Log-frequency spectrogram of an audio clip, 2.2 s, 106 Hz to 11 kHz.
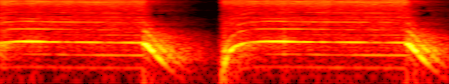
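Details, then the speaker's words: Air grinder on a 7.5 CFM compressor with the cheap AR-2000 regulator bypassed, air hooked up directly: two bursts of a high, steady whine that sweep down on release. It spins at full speed, maybe 50% faster than through the regulator. "can hear the difference it's obviously spending a lot harder it could be running 50% faster"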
